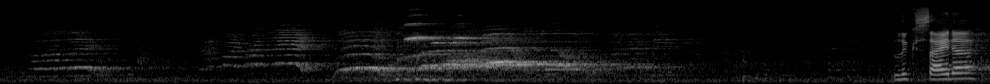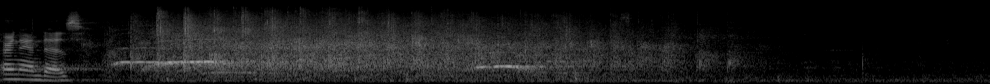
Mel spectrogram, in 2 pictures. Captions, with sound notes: Luxaida Hernandez. (audience cheering)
